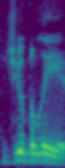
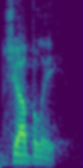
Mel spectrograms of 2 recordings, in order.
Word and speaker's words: Jubilee: And apparently, it's not pronounced Jubilee, it's pronounced Jubbly.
